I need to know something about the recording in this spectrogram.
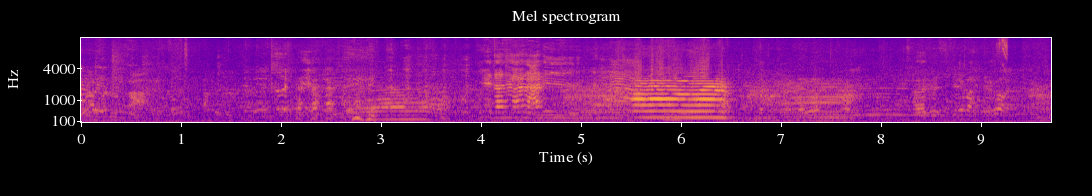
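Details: A market cow in Indonesia, startled on its first visit and agitated, moos twice: a shorter low moo, then a louder, longer one that breaks upward, amid chatter and background noise.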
